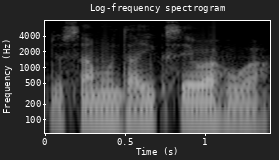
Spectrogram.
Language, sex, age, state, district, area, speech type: Hindi, male, 30-45, Bihar, Muzaffarpur, rural, spontaneous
